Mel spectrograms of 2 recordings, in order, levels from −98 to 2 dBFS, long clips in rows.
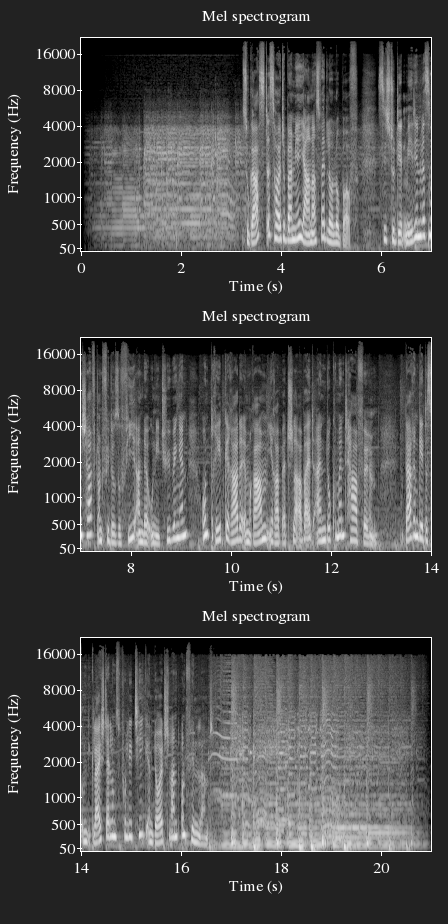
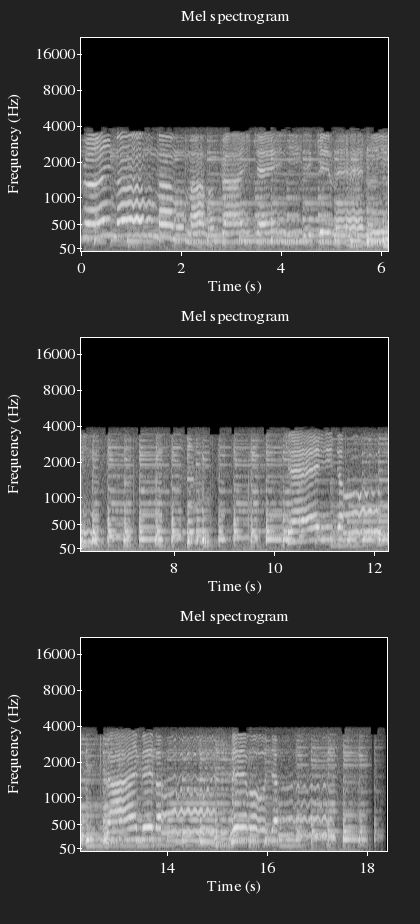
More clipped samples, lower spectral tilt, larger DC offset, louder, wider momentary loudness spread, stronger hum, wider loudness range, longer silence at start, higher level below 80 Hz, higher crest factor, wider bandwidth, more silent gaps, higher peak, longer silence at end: neither; second, -5 dB/octave vs -10 dB/octave; second, under 0.1% vs 0.6%; about the same, -16 LUFS vs -16 LUFS; first, 12 LU vs 7 LU; neither; about the same, 3 LU vs 3 LU; first, 0.45 s vs 0 s; first, -36 dBFS vs -48 dBFS; about the same, 16 dB vs 14 dB; first, 19.5 kHz vs 4 kHz; neither; about the same, 0 dBFS vs -2 dBFS; about the same, 0.2 s vs 0.1 s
